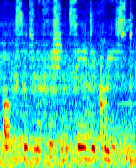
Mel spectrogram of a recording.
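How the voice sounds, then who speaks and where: A woman voicing a calm synthetic computer that watches over a diver's health and calls out status alerts in an even, clinical way. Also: very high-pitched, moderate pace, vocal fry, very noisy, heavily acted. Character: calm female computer voice of a diving suit, monitoring health. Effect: synthetic computer voice filter. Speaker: in-game assistant. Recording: distant game audio under loud music. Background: loud game music.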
